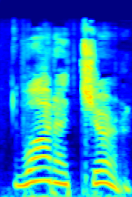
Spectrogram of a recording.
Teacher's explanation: What a jerk 对 What 也会加一点重音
